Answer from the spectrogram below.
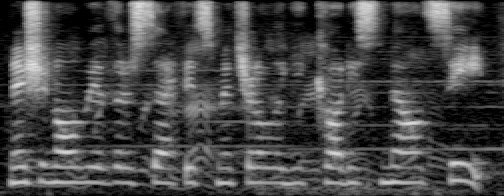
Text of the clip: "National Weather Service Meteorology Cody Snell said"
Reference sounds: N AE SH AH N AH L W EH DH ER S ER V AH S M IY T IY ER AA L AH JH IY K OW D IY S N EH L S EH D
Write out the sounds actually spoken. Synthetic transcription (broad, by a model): N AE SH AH N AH L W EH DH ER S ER F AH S M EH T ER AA L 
